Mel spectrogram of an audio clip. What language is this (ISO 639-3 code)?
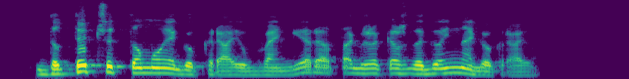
pol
